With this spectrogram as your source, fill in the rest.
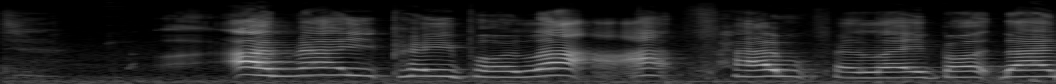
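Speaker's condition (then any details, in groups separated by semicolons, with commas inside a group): Cerebral palsy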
